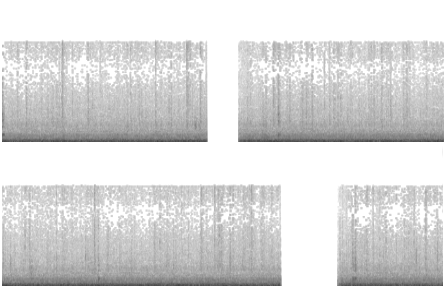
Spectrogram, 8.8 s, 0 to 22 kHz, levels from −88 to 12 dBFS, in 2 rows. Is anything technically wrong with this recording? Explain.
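Yes. There are two stream reconnects, at 2.05–2.39 s and at 7.21–7.83 s. Each time the connection dropped, playback went silent, and the player reconnected and started a fresh decoder partway through the stream. The first gap is 320 ms, and the sound resumes slightly later than where it stopped. The second gap is 570 ms and skips ahead by roughly 0.7 s. In both cases the resumed audio fades in over its first frame.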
